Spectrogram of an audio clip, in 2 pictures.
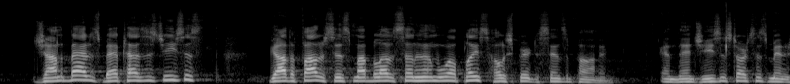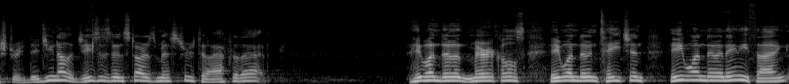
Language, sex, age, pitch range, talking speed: English, male, 40-59, 155-220 Hz, 200 wpm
